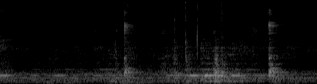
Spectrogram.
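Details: Shimano Stradic spinning reel after replacing the faulty bearing that caused a scraping sound with a new stainless steel one: quiet, even reel turning with a few light clicks, no grinding or rasp, normal smooth rotation.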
